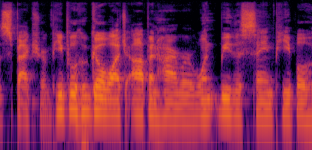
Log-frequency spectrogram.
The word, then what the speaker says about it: Oppenheimer: Yeah, Oppenheimer.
